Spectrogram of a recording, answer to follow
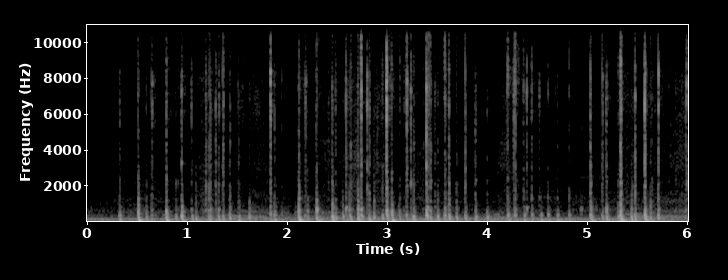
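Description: Computer keyboard being typed on: a run of quick, irregular key clicks, fairly faint.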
